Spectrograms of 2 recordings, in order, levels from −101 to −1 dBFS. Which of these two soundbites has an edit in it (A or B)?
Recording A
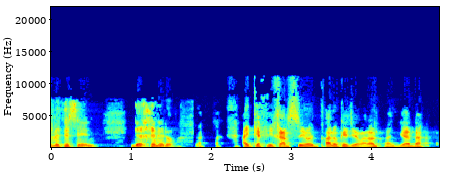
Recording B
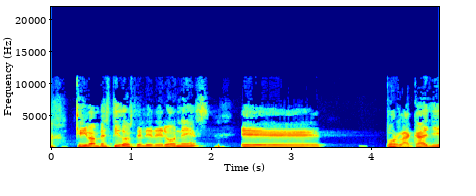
A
